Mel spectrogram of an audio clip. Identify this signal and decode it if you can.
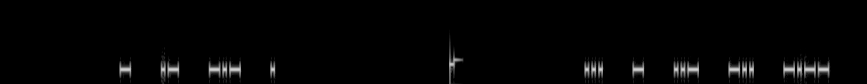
Morse code, heard as a keyed tone, about 34 wpm, spaced as for 20 wpm, 700 Hz. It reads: TAKE STUDY
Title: 3x Character Spacing - Top 300 Words - 35wpm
